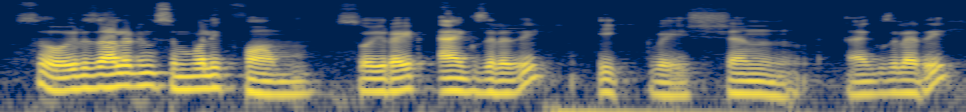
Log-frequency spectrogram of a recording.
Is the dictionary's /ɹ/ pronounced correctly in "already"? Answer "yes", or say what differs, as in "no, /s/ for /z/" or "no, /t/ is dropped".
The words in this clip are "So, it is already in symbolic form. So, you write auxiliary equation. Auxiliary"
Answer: no, /ɹ/ is dropped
